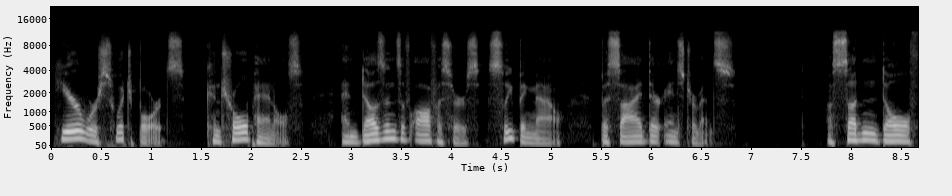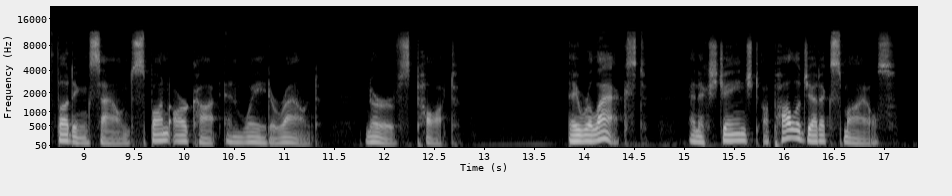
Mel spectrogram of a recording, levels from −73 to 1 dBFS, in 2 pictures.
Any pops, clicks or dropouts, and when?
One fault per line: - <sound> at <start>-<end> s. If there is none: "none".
none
